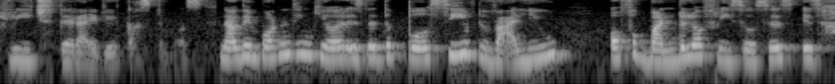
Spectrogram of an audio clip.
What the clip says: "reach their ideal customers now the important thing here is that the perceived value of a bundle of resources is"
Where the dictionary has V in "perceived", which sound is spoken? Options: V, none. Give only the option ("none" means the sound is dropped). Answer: V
